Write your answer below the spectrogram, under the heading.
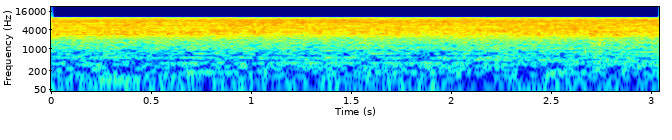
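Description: A steady sizzle of fish being half pan-fried in hot oil in a pan over medium heat, the pan turned so oil covers the whole fish, a dense crackling hiss that holds constant for the full few seconds with no voices.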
